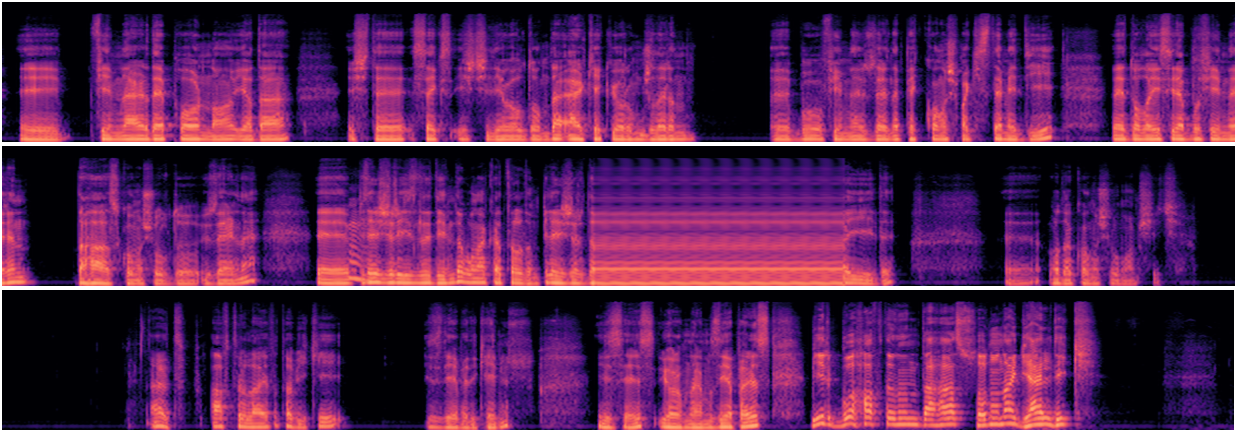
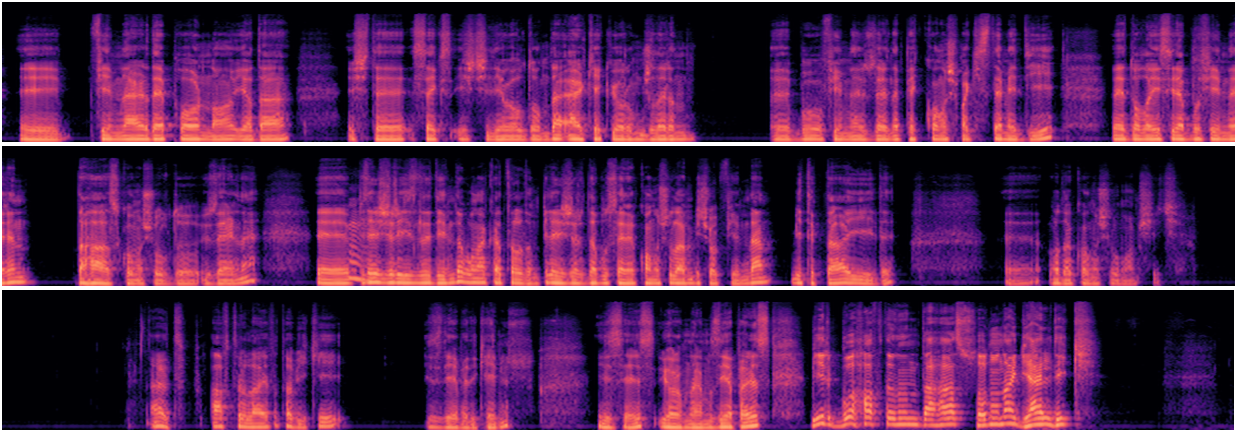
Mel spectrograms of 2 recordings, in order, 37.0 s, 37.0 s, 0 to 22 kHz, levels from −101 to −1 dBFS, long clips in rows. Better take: second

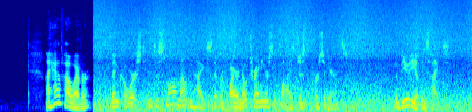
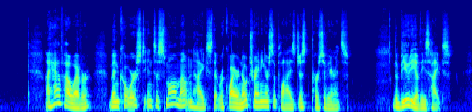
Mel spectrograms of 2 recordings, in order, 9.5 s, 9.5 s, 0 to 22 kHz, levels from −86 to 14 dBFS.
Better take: second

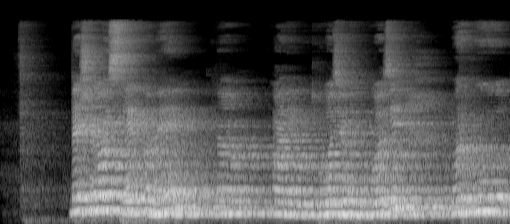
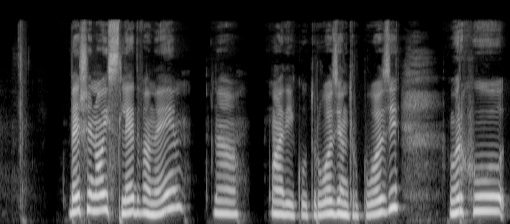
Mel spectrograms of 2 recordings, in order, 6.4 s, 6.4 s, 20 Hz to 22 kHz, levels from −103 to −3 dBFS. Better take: second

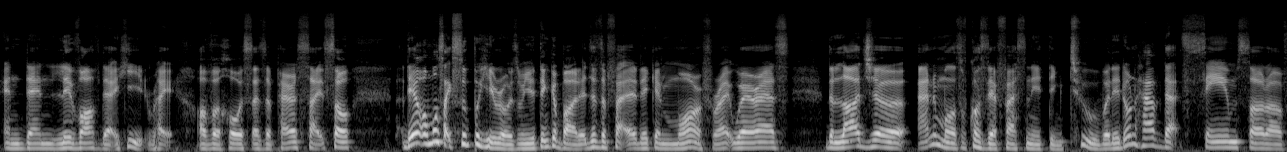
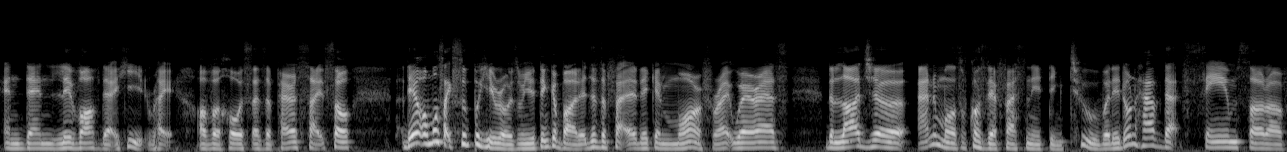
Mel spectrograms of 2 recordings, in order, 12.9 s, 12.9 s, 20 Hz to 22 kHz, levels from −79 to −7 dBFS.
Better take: first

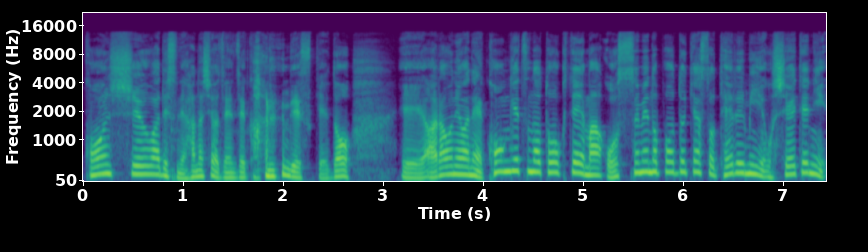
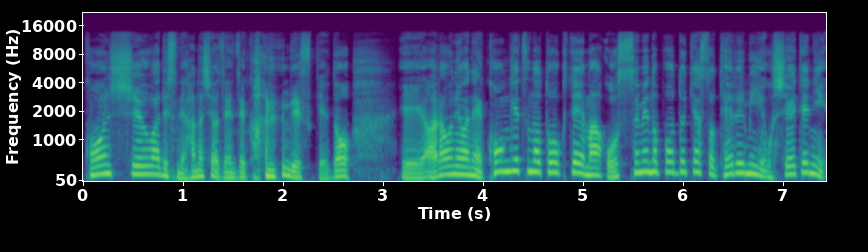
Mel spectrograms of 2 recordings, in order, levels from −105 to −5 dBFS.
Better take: neither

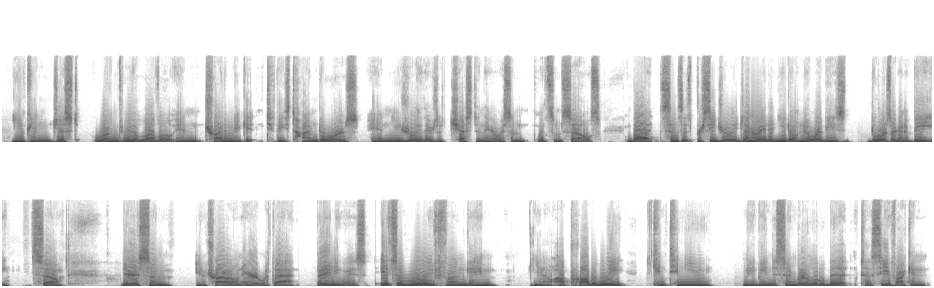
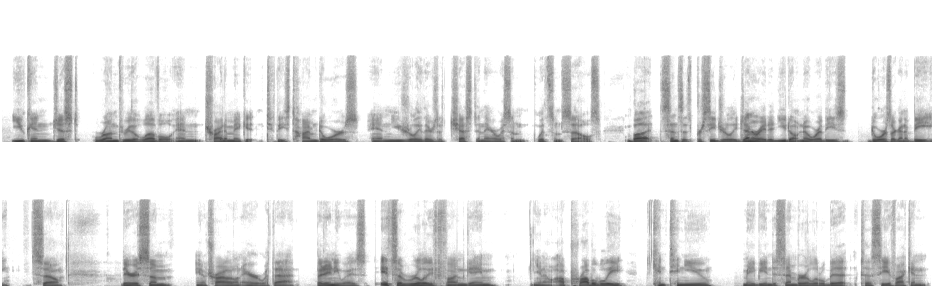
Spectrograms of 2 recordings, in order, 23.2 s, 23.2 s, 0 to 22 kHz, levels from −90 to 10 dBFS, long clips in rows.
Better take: second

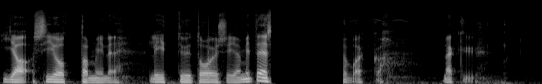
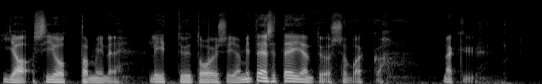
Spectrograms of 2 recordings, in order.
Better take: second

